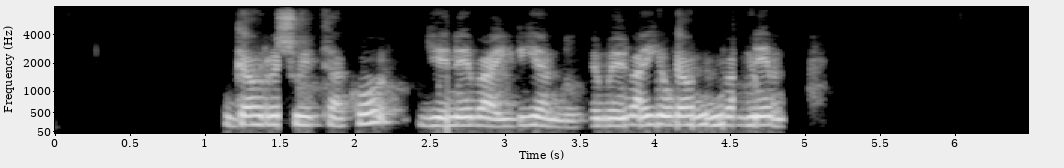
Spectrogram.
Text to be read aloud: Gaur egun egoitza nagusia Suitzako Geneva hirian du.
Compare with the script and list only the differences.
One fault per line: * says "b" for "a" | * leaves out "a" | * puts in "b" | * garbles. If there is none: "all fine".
* leaves out "egun egoitza nagusia"
* garbles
